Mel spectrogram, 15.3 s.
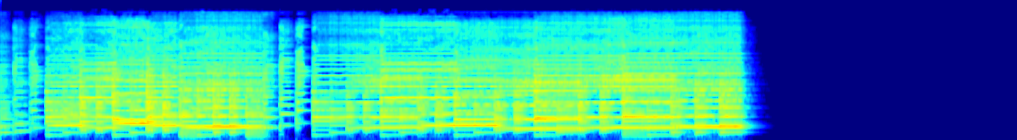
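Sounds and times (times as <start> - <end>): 
piano trio playing: 0.0 - 11.3.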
